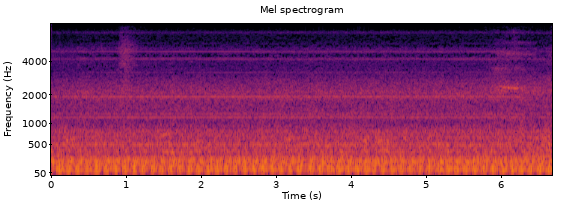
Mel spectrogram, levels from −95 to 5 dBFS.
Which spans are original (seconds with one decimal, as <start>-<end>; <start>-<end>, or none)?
0.6-2.7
